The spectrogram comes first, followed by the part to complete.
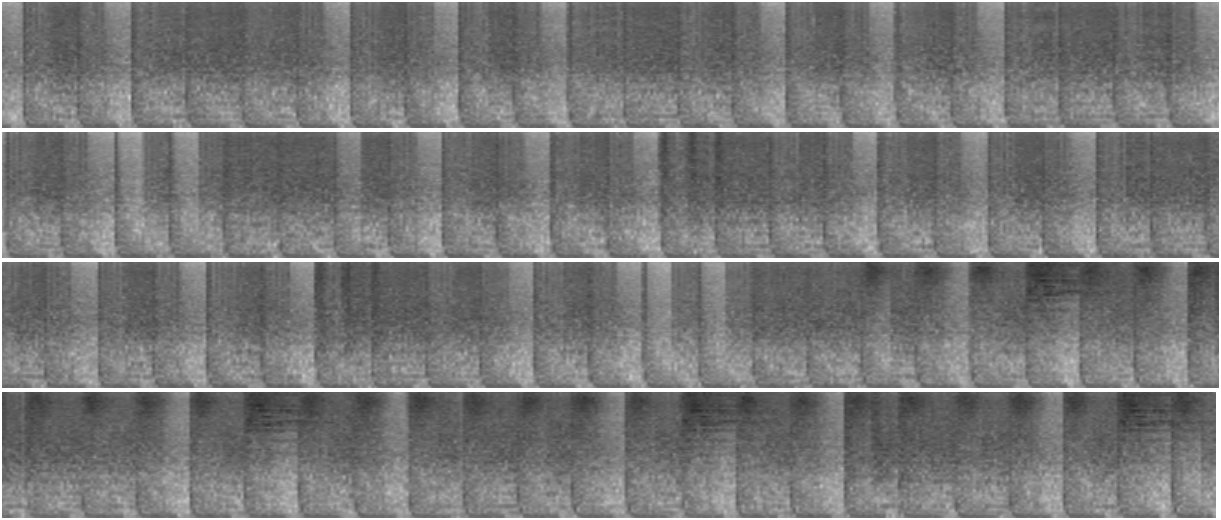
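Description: Hardcore techno (gabber) DJ mix: a fast, steady kick drum with synths over it.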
